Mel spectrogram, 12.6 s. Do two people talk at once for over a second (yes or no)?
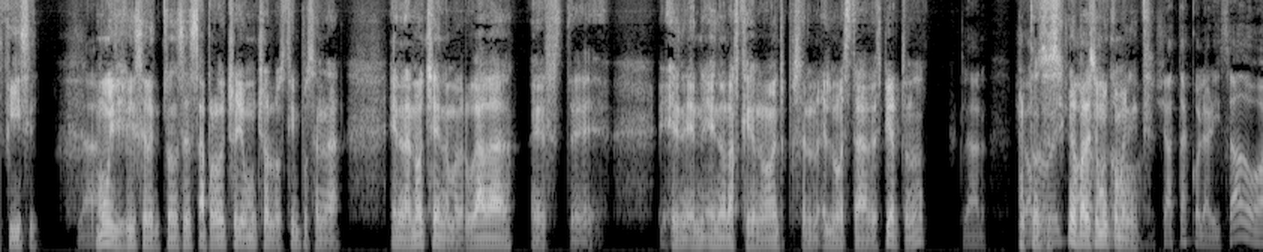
yes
